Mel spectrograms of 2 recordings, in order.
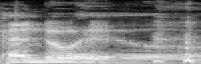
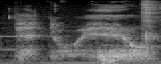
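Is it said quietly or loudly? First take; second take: loudly; quietly. First: It is said louder. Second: It is said at normal, quieter volume.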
